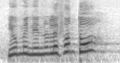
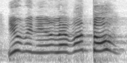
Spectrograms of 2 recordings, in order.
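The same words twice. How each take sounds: First: Said in the usual way. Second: "levantou" lifted high and louder; excited retelling. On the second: Shown as a demonstration. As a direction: burst out with the miracle. ("levantou" dito alto e empolgado) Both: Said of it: "repeated emphatically".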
